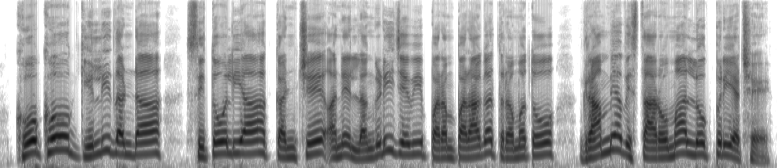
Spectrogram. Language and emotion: Gujarati, neutral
